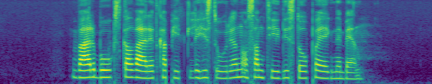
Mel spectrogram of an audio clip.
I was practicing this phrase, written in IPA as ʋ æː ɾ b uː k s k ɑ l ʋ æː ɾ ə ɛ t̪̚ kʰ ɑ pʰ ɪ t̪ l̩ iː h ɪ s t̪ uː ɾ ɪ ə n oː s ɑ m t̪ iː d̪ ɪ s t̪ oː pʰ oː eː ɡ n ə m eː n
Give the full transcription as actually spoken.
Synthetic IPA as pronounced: ʋ æː ɾ b uː k s k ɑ l ʋ æː ɾ ə ɛ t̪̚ kʰ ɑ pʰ ɪ t̪ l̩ iː h ɪ s t̪ uː ɾ ɪ ə n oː s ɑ m t̪ʰ iː d̪ ɪ s t̪ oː pʰ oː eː ɡ n ə b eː n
